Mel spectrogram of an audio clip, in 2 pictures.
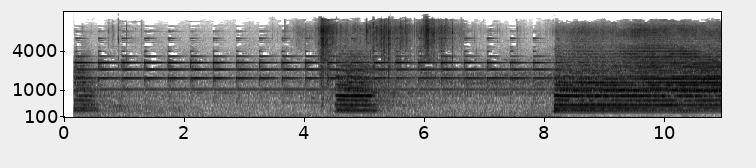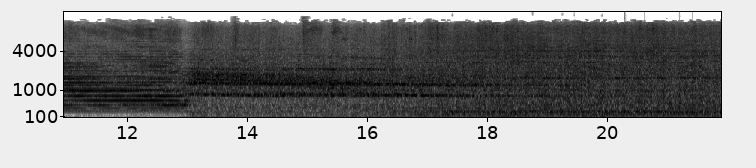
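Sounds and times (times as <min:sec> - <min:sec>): locomotive horn blasts: 0:00.2 - 0:00.6, 0:04.5 - 0:05.5, 0:08.2 - 0:18.0
crossing bell ringing: 0:00.2 - 0:21.7
train rumbling past: 0:00.2 - 0:21.9.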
